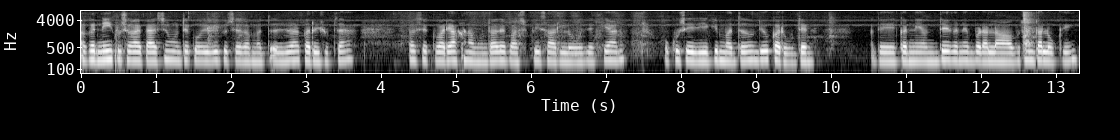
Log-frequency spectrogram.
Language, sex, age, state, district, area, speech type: Dogri, female, 18-30, Jammu and Kashmir, Reasi, rural, spontaneous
